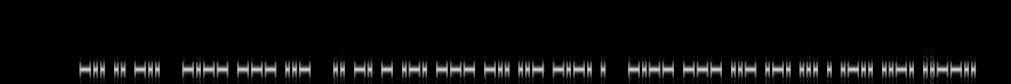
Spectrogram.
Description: Morse code, heard as a keyed tone, about 34 wpm, 700 Hz. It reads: DID YOU INTRODUCE YOURSELF?
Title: Sentences from Top 1600 Words 35wpm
